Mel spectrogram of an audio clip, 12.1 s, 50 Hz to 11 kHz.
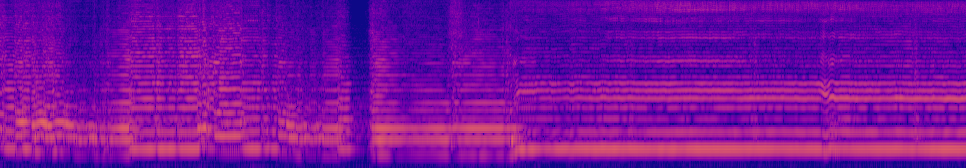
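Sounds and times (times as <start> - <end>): bowed fiddle long note: 0.0 - 8.4.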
